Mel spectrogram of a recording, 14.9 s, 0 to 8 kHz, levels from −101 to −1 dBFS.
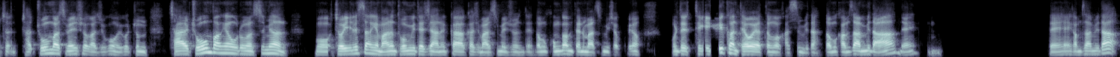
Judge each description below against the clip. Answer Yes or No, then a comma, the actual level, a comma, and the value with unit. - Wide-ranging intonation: No, average, 4.9 semitones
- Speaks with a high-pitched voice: No, low, 115 Hz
